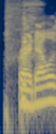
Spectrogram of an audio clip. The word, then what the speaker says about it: Rydell: Anyway, yeah, two helpers, Brady, and I'm going to just say it the way it's spelled, Rydell. – Rydell is correct.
